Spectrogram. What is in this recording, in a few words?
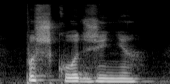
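"пошкодження", Ukrainian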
